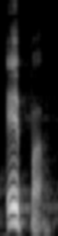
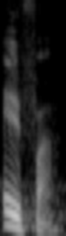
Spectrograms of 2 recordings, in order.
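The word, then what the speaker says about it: epha: Ese término en hebreo es efa, o se escribe E-P-H-A, epa, ¿sí? Pero se pronuncia efa.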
